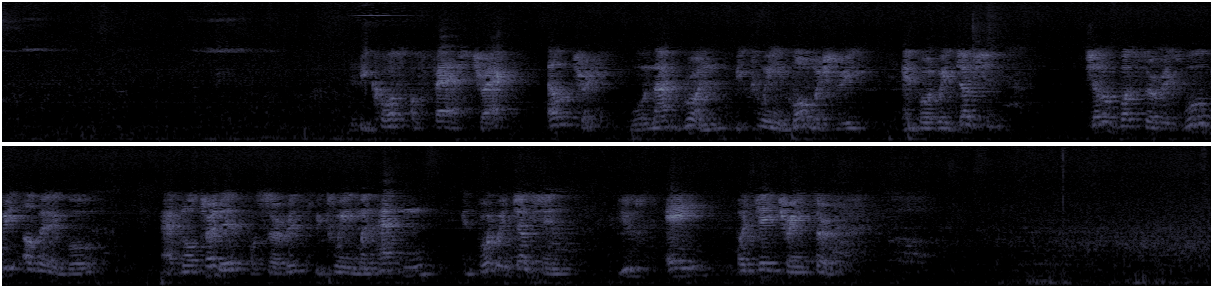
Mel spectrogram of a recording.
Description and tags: Subway, L train service announcement
Service announcement on the platform in the NYC subway regarding L train service in Brooklyn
